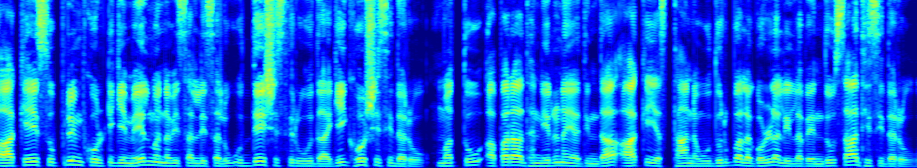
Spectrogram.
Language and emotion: Kannada, neutral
